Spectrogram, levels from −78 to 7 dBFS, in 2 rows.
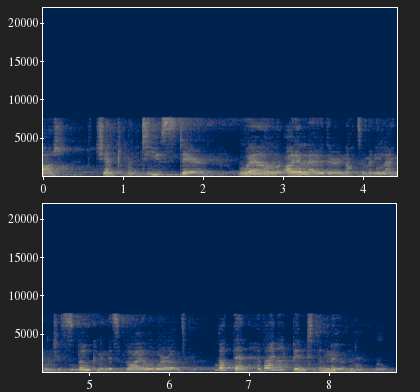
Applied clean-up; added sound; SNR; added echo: none; Bark; 18 dB; reverberation time 2.8 s.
